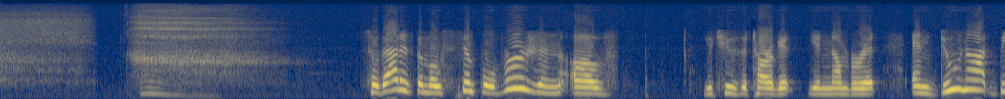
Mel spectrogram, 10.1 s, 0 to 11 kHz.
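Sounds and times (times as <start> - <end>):
deep breath with long soft sighing exhale: 0.0 - 3.3
steady hiss: 0.0 - 10.0
speech: 1.4 - 1.7, 3.7 - 6.2, 7.0 - 10.0.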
